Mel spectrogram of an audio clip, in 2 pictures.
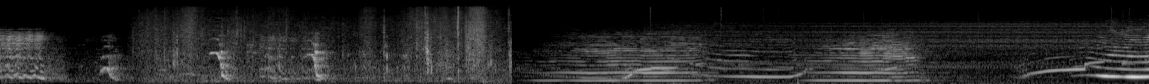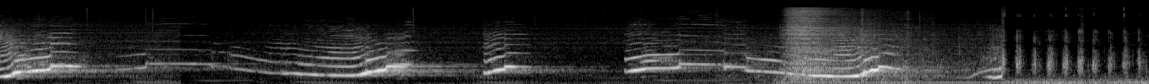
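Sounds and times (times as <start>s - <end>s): whale calls gliding in pitch: 10.2s - 21.5s.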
